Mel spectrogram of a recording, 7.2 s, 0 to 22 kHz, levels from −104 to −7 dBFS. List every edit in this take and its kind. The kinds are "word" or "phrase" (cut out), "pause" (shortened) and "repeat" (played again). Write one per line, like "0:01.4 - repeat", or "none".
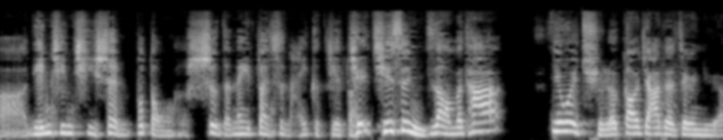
none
